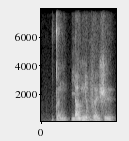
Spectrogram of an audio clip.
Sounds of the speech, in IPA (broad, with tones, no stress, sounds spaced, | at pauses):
t̪ ə˨˩˨ ŋ | j a˧˥ w ɲ ə˧ w v əː˨˩˨ j ʂ ɨ˧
